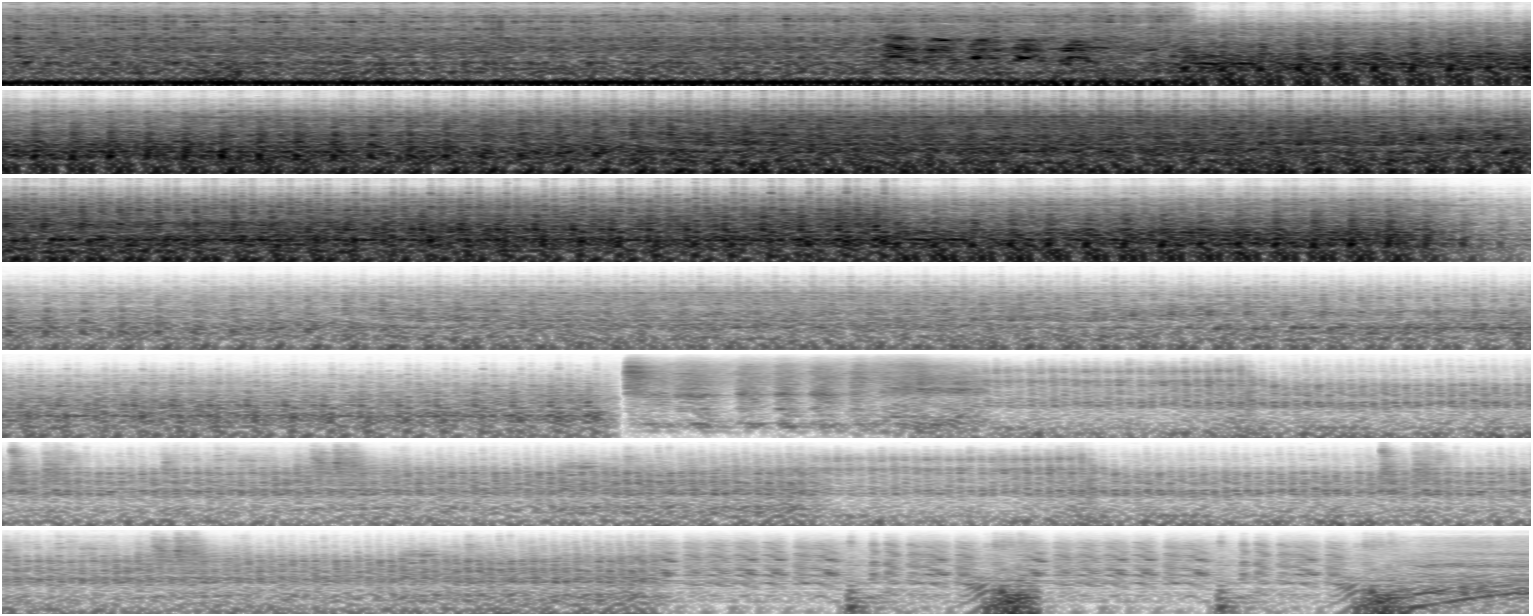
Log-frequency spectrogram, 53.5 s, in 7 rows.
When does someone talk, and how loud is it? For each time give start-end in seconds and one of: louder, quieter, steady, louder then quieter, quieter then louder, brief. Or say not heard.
not heard.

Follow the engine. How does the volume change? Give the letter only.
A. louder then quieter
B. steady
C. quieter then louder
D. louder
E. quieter
E.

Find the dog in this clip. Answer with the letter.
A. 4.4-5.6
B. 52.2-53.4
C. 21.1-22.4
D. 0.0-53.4
A.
